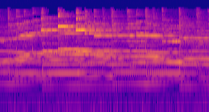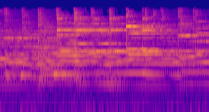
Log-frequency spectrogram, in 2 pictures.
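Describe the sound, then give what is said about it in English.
An ensemble, a handbell choir mixing Schulmerich and Malmark bells, rings a flowing melody, bright bell tones struck in quick succession and overlapping as they sustain, clear with no voices. “This is the …, one of the few choirs that mixes Schulmerich and Malmark bells.”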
